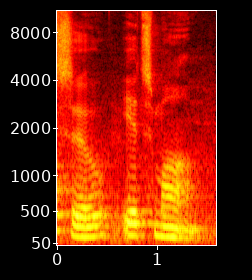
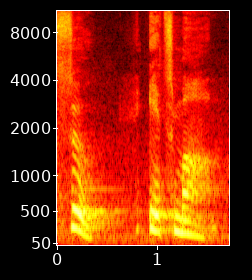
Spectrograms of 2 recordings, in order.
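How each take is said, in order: First: It is said in a flat monotone. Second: It is said with a lively, varied pitch. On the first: "a bit of a, mon a monotone" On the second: "my mother's voice has changed"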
